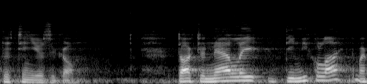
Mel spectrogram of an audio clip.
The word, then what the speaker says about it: DiNicola: Natalie DiNicola, am I pronouncing that correctly? Sitting across? DiNicola, okay.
